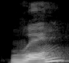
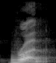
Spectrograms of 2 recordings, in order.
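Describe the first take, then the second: First: The vowel sounds like a rounded 'oh'. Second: The vowel sounds like a central 'uh'. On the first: The speaker calls it wrong. "they tend to turn it into an O" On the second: The speaker calls it right. "the cup sound"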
